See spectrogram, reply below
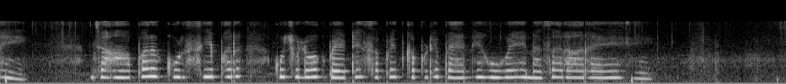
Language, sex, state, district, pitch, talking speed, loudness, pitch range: Hindi, female, Rajasthan, Jaipur, 330 Hz, 120 wpm, -17 LUFS, 315-345 Hz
